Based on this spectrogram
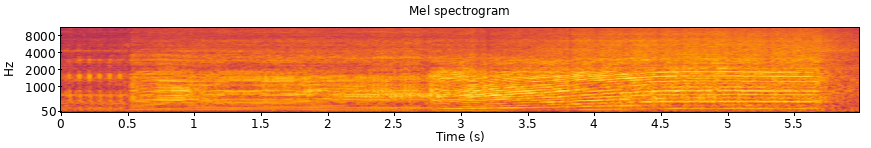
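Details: Vento Triton R4 two-stroke during a carburetor re-tune with the intake shroud on and temperatures around 187. On a top-speed run the single revs climb smoothly with no popping or stumbling. Normal full-throttle acceleration.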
